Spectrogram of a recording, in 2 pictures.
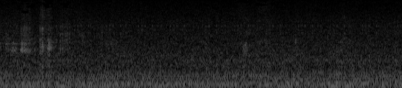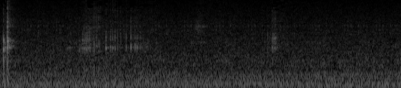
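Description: Faint clicks and handling noise from a box cutter being fiddled with by someone who can't work out how to open it, with one sharper click about three seconds in.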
